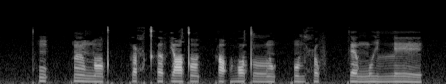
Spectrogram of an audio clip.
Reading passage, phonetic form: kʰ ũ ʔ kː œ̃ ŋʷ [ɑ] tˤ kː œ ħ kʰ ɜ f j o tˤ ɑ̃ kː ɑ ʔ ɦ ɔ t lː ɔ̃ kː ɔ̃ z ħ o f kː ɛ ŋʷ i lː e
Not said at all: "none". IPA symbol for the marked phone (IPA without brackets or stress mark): ɑ̃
